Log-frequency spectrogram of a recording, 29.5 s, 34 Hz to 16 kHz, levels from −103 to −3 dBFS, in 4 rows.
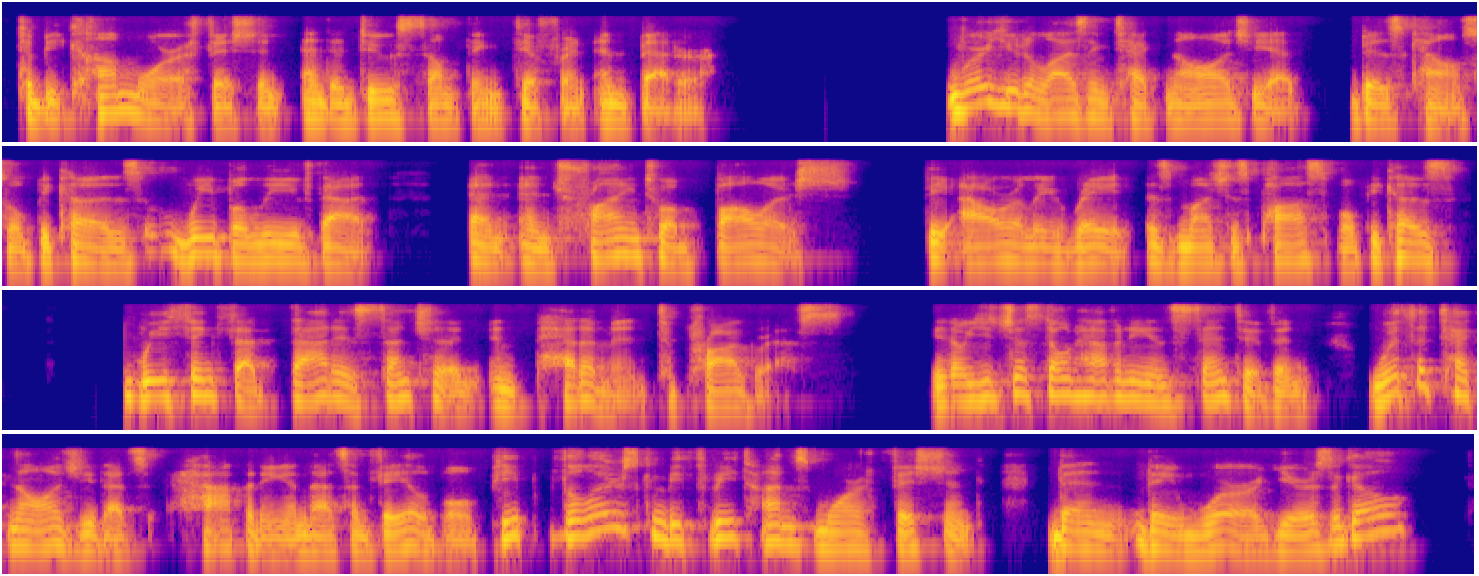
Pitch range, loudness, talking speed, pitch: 100-140 Hz, -23 LUFS, 155 wpm, 110 Hz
